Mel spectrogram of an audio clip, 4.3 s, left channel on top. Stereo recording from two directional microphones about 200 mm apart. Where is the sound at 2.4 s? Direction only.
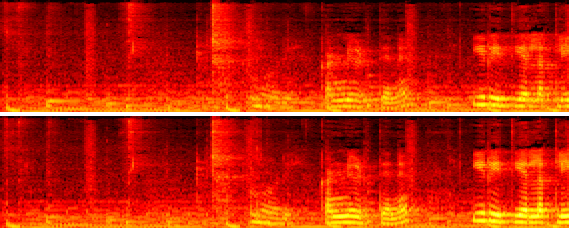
45° right (ahead or behind).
